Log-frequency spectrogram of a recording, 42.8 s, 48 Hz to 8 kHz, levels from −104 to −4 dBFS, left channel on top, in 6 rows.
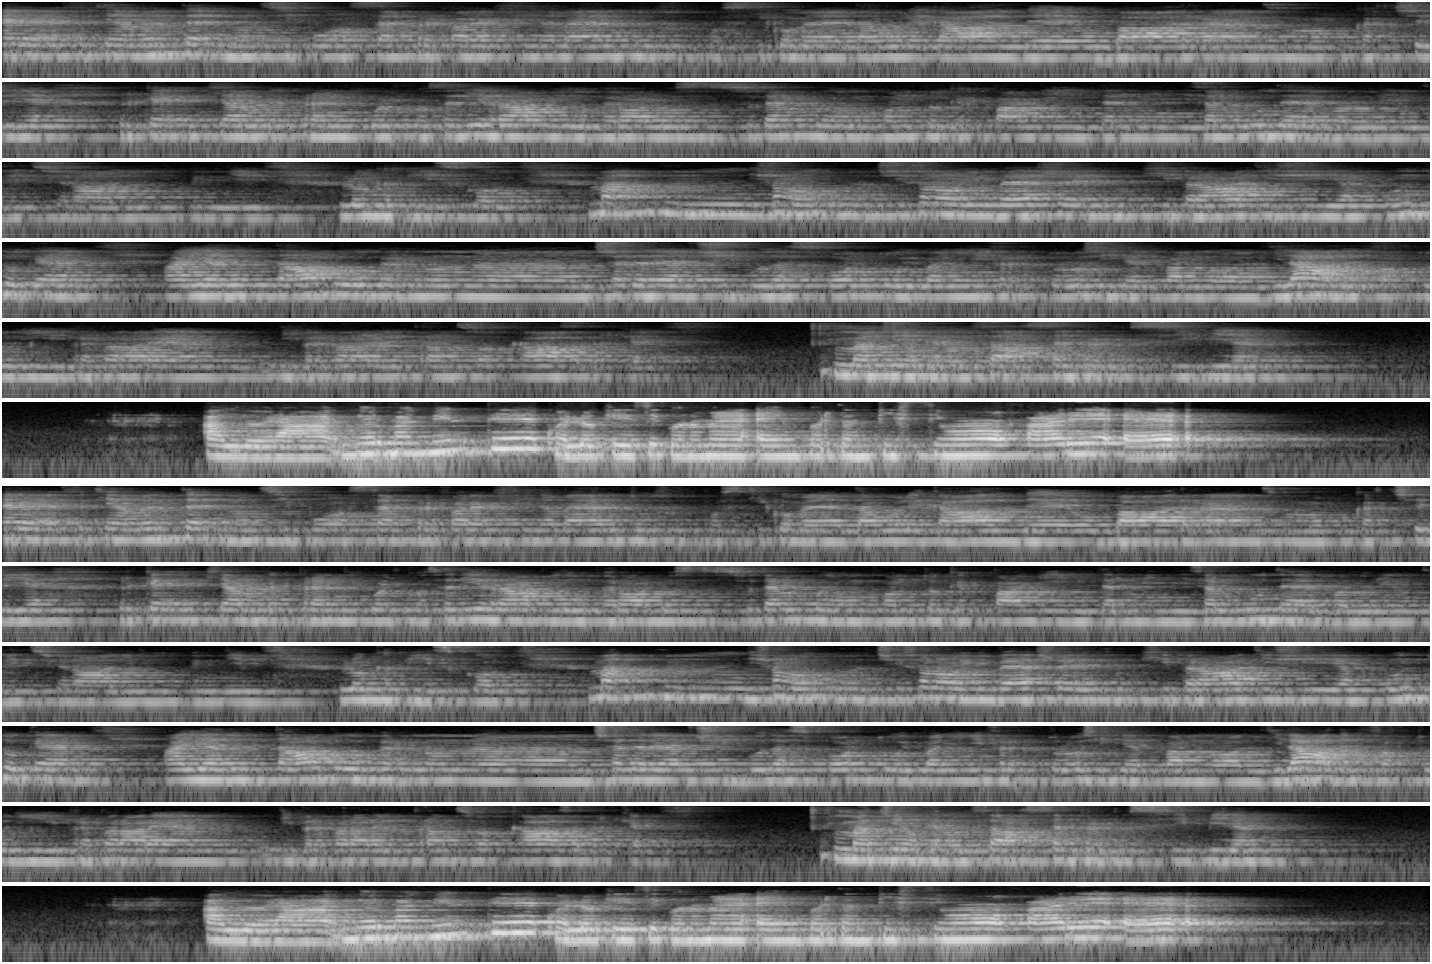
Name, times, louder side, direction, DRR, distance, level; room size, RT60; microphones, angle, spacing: voice 1, 0.0-31.8 32.6-34.8, right 1 dB, 85° right, -10 dB, 6.0 m, -39 dB
voice 2, 36.7-41.6, left 2 dB, 35° left, 8 dB, 0.8 m, -24 dB
30.0 x 12.5 x 2.9 m, 1.3 s
head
